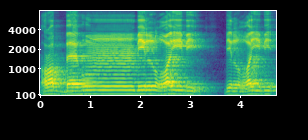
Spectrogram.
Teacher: സാക്കിനത്തായ മീമിന് ശേഷം ബാ വന്നതുകൊണ്ട് ഇഖ്ഫ ഷഫവി നൽകി മണിച്ചുകൊണ്ട് ഉച്ചരിക്കണം.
